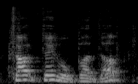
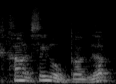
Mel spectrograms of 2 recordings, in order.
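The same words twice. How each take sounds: First: Mock blocked-nose voice; stuffed-up head-cold voice, put on; bunged-up nose. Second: Said in the usual way.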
